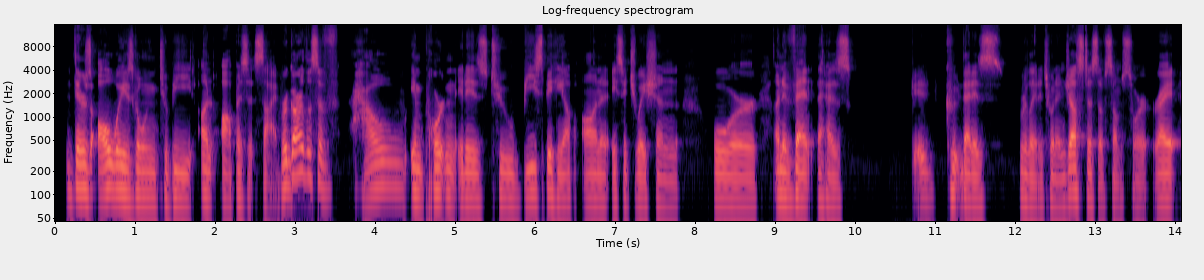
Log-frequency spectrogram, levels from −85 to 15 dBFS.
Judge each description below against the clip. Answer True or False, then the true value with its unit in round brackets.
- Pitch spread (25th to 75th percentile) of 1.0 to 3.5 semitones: False (4.1 semitones)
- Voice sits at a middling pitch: False (95 Hz)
